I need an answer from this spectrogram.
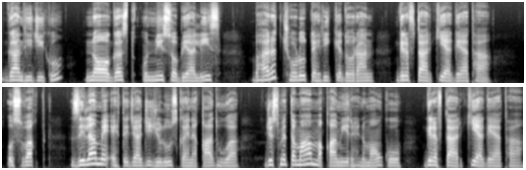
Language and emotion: Urdu, neutral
